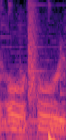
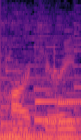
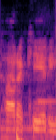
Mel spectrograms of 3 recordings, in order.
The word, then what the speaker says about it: harakiri: last week, you're like, that Harakuri there, and I'm like, it's not even remotely how it's pronounced, I'm pretty sure, but I know it's just your Pittsburgh accent slipping in there.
